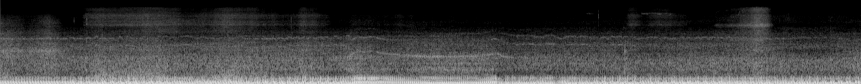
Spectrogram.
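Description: BMW K1200R Sport's inline four-cylinder engine running at low speed in city traffic. The revs climb for about a second and a half from around three and a half seconds in, then drop back sharply.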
